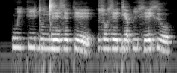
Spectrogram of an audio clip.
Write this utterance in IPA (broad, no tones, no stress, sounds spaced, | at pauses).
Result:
w i k i d u ŋ͡ǀ e z e k e | z o z e ɡʲ æ p i x e xʲ o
